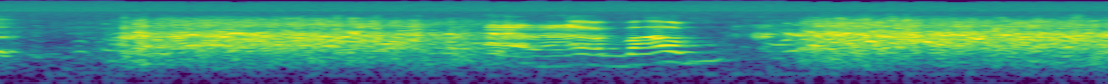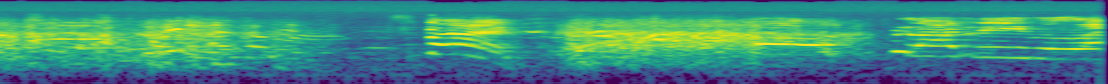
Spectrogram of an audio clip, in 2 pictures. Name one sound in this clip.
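A middle-aged man laughs loudly and wheezes close by.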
